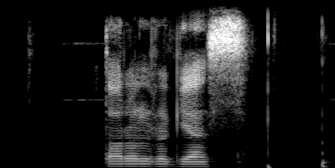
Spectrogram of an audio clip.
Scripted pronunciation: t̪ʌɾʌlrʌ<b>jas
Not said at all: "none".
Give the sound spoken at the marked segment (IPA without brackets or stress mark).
ɡ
